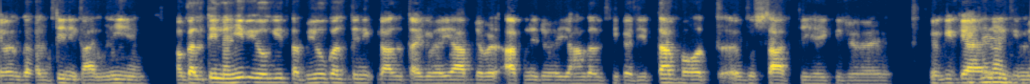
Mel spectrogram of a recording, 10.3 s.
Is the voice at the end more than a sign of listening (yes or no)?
no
